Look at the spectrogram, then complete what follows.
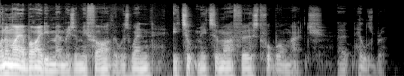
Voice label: SHEFFIELD MALE

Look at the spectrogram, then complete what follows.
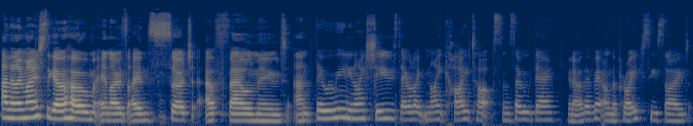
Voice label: DUBLIN CITY FEMALE

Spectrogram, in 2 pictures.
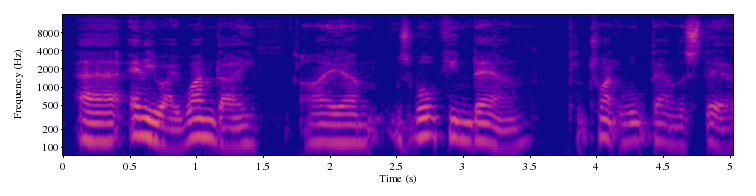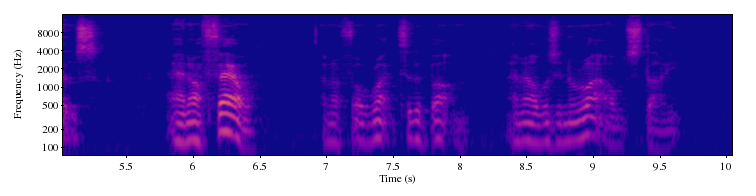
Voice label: EAST LONDON MALE

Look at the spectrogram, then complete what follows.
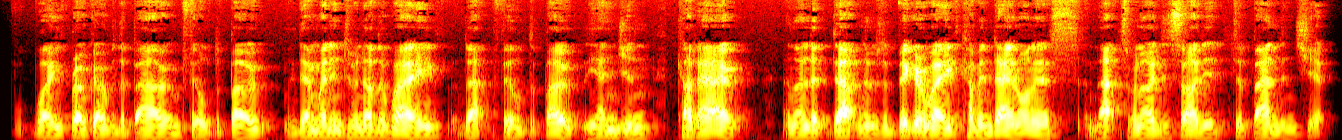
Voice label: TRURO MALE

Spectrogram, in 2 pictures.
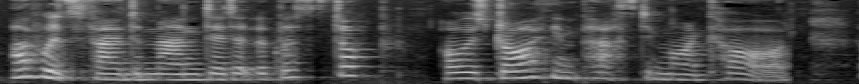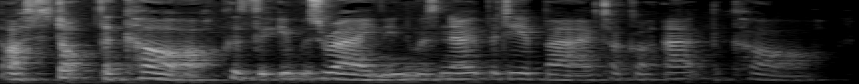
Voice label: BIRMINGHAM FEMALE

